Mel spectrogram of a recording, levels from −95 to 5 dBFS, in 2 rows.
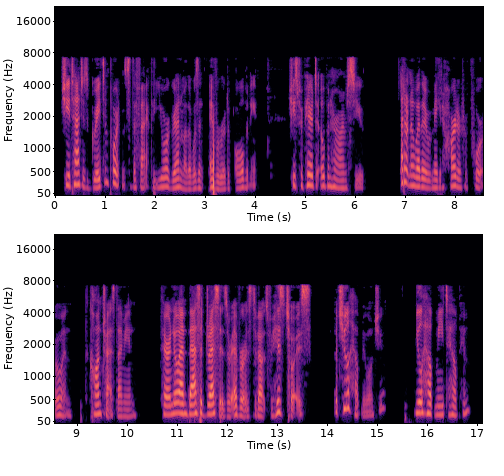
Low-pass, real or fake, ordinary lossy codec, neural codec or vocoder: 7.2 kHz; real; MP3, 64 kbps; none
